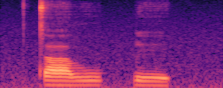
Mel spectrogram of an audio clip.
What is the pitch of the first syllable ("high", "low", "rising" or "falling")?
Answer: low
